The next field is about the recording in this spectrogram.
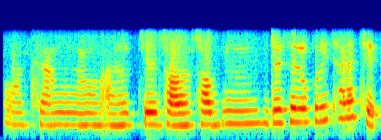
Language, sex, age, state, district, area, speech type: Bengali, female, 18-30, West Bengal, Jalpaiguri, rural, conversation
